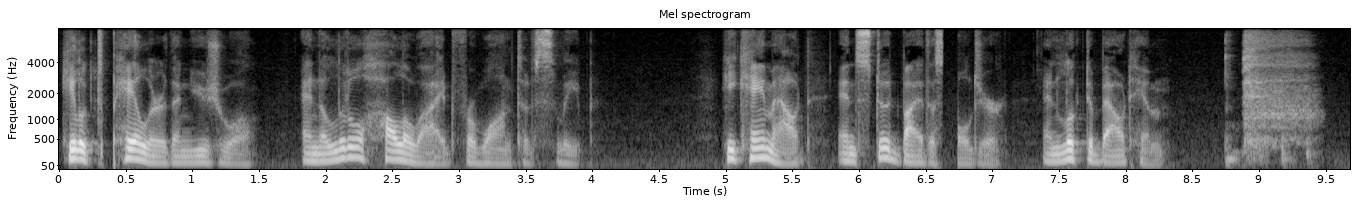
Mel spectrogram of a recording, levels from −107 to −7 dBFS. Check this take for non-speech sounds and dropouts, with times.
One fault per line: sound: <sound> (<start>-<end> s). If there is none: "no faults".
sound: dropout (6.6-6.7 s)
sound: sigh (8.7-9.5 s)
